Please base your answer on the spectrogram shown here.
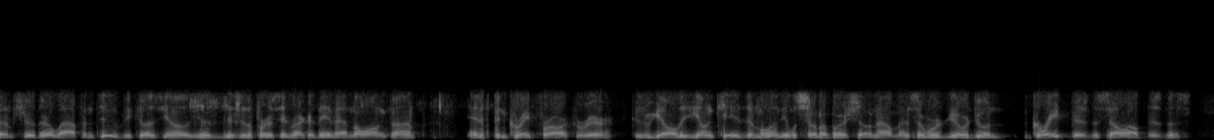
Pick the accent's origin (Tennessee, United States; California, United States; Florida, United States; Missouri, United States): California, United States; North Hollywood; And, like, we're from North Hollywood, dude.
